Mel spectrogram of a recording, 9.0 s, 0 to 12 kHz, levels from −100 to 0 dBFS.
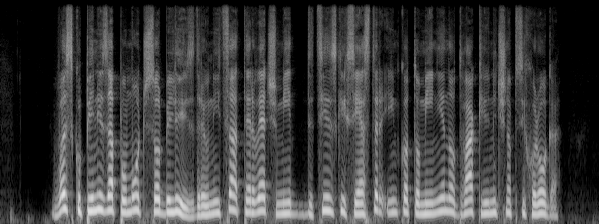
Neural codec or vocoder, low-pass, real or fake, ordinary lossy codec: codec, 24 kHz, 0.9 kbps, WavTokenizer, small release; 10.8 kHz; fake; none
